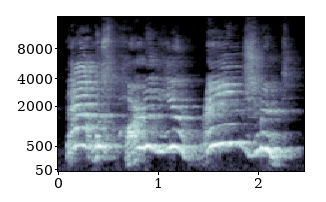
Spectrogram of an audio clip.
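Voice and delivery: high, quick, eager pig voice; Squealer crying out. Acted. Squealer answering Boxer, high and eager. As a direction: cry it out high and sly. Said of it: "cried Squealer".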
